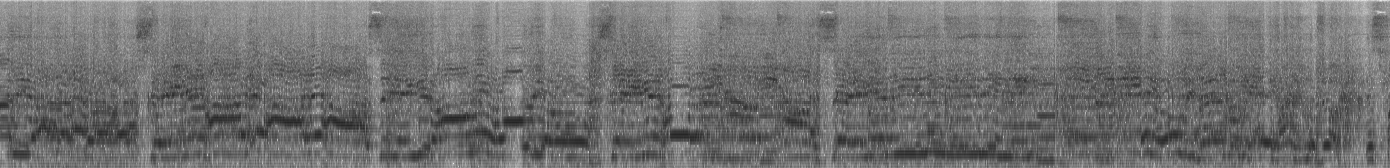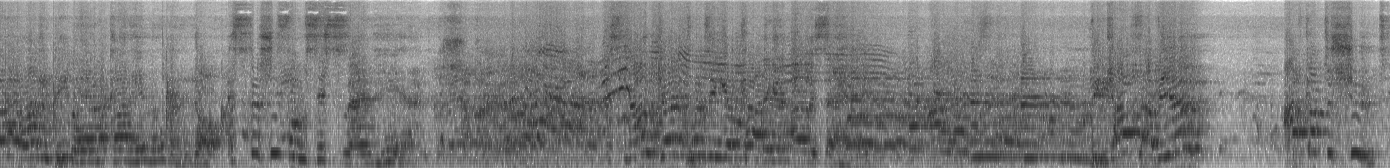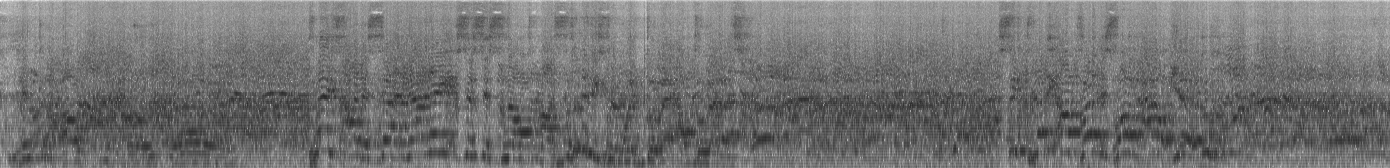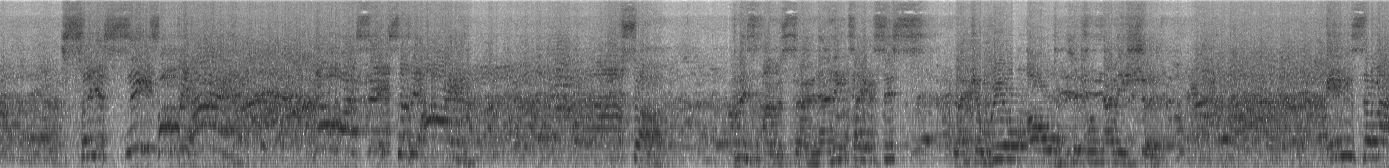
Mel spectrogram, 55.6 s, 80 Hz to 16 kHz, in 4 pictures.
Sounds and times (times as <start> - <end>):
Music: 5.4 - 12.6, 22.7 - 25.0
Speech: 11.4 - 18.2, 20.0 - 22.7, 24.8 - 26.1, 26.7 - 30.2, 30.9 - 35.3, 37.8 - 40.1, 42.3 - 44.1, 44.9 - 46.5, 47.9 - 53.5, 55.0 - 55.5
Laughter: 18.2 - 20.6, 22.3 - 24.8, 27.8 - 31.0, 34.9 - 37.9, 39.7 - 42.3, 43.8 - 45.2, 46.0 - 49.3, 53.2 - 55.5.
